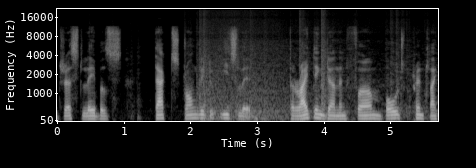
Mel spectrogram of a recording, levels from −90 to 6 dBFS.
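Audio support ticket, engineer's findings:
Noise suppressor artifacts throughout. Background sinks between phrases and swells under speech. Suppressor cuts about 9 dB of steady noise, frame by frame. Band gains pump with speech energy.

Noise suppressor catching up, 2.13 to 3.26 s. Room noise jumps about 15 dB around 2 s. Suppressor's noise estimate lags, cutting only about 4 dB at first. Noise fades back down as the estimate adapts over 1.13 s.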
